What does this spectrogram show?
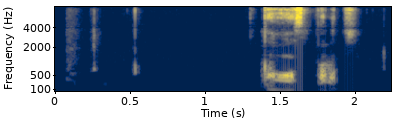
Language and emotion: Russian, neutral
